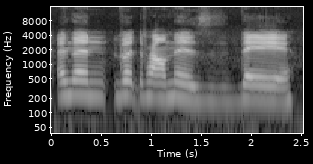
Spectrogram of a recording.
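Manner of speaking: normal talking voice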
